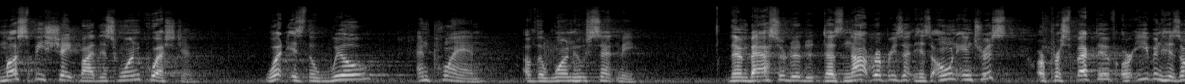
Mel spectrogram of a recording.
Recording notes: This message was delivered on September 18th 2022 at New City Fellowship: West End. At New City Fellowship: West End in St. Louis, MO.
